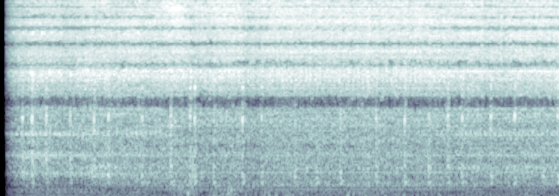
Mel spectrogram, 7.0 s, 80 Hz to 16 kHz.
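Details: 2013 Ford Fusion 2.0L EcoBoost at idle: a light, quick ticking knock that repeats steadily over a thin, hissy engine note. The source of the engine knock is not yet known.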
